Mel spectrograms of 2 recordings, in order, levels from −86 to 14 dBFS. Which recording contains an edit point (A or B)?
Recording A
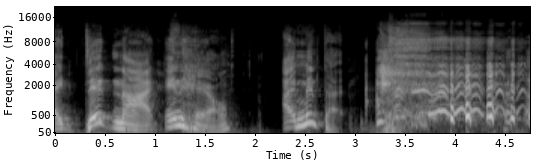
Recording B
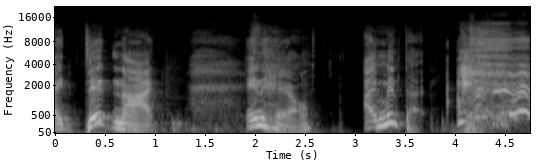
A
